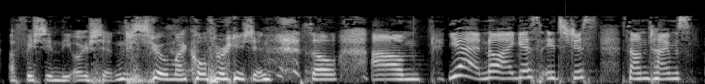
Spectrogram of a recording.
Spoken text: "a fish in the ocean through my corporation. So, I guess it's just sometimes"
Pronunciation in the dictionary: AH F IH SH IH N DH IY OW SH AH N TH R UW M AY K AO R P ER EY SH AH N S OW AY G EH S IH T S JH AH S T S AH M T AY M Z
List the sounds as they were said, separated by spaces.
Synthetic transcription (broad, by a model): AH F IH SH IH N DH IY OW SH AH N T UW M AY K AO R P ER EY SH AH N S OW AY G EH S IH T S JH AH S T S AH M T AY M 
